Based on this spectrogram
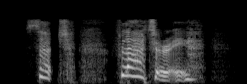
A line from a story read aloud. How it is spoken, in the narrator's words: I manage to gasp out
